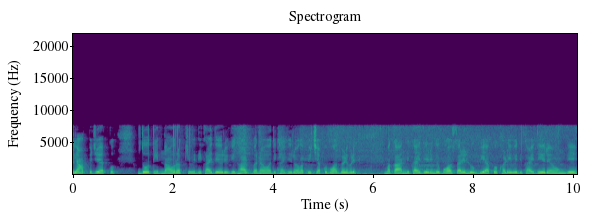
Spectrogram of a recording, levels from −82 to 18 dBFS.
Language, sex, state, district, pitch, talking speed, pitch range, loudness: Hindi, female, Bihar, East Champaran, 225 Hz, 240 wpm, 220-230 Hz, -16 LUFS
